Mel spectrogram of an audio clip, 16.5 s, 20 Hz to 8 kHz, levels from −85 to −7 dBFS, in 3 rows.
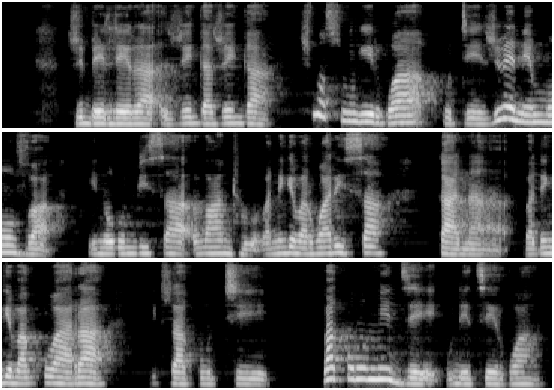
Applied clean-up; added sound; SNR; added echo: neural mask model DeepFilterNet 3.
